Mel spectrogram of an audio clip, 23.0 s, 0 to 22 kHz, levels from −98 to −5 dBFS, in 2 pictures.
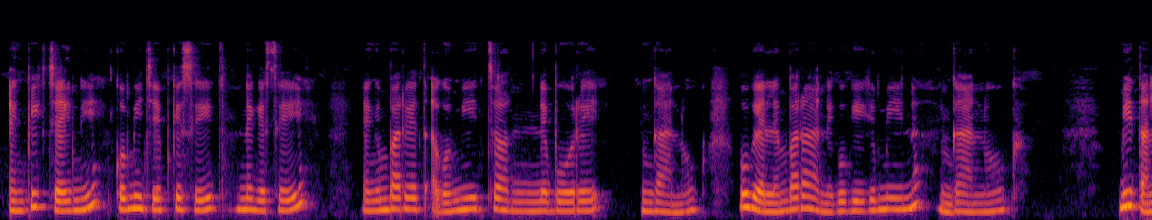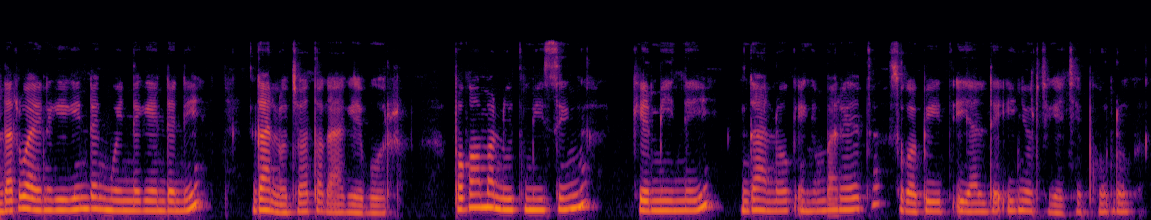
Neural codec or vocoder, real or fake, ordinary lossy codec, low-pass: none; real; Opus, 32 kbps; 9.9 kHz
